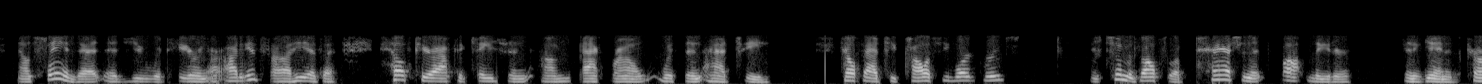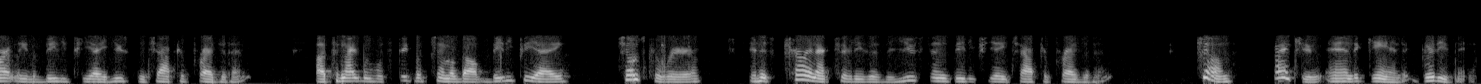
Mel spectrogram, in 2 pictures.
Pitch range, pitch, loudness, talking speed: 125-155 Hz, 135 Hz, -24 LUFS, 140 wpm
